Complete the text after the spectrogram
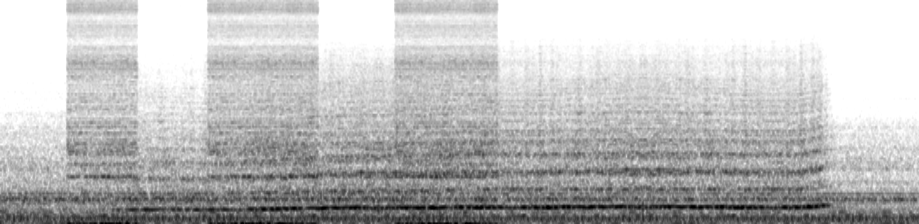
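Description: A train engine hums inside the cab, its whine slowly rising as the train picks up speed.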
